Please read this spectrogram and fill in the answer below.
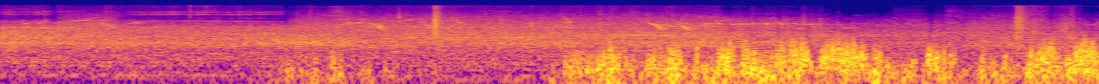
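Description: Steady outdoor background noise with a few faint bird chirps; a little past halfway in, gusty wind starts buffeting the microphone and becomes the loudest sound.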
